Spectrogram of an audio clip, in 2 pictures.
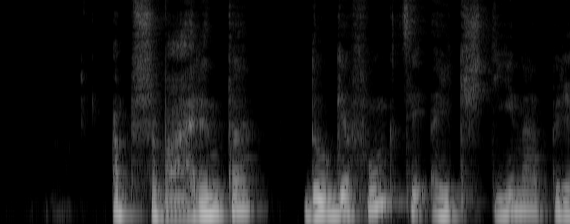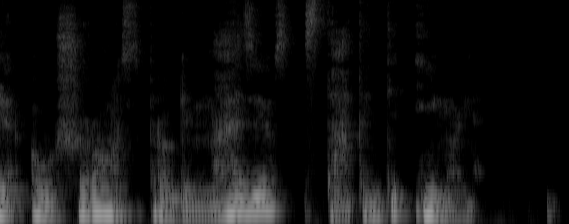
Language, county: Lithuanian, Klaipėda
